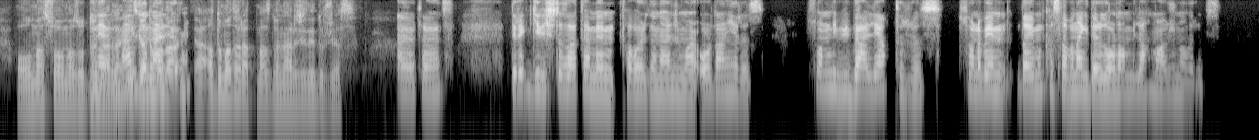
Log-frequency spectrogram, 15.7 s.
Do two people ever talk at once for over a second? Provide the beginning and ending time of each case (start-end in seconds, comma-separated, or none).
1.1-2.3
